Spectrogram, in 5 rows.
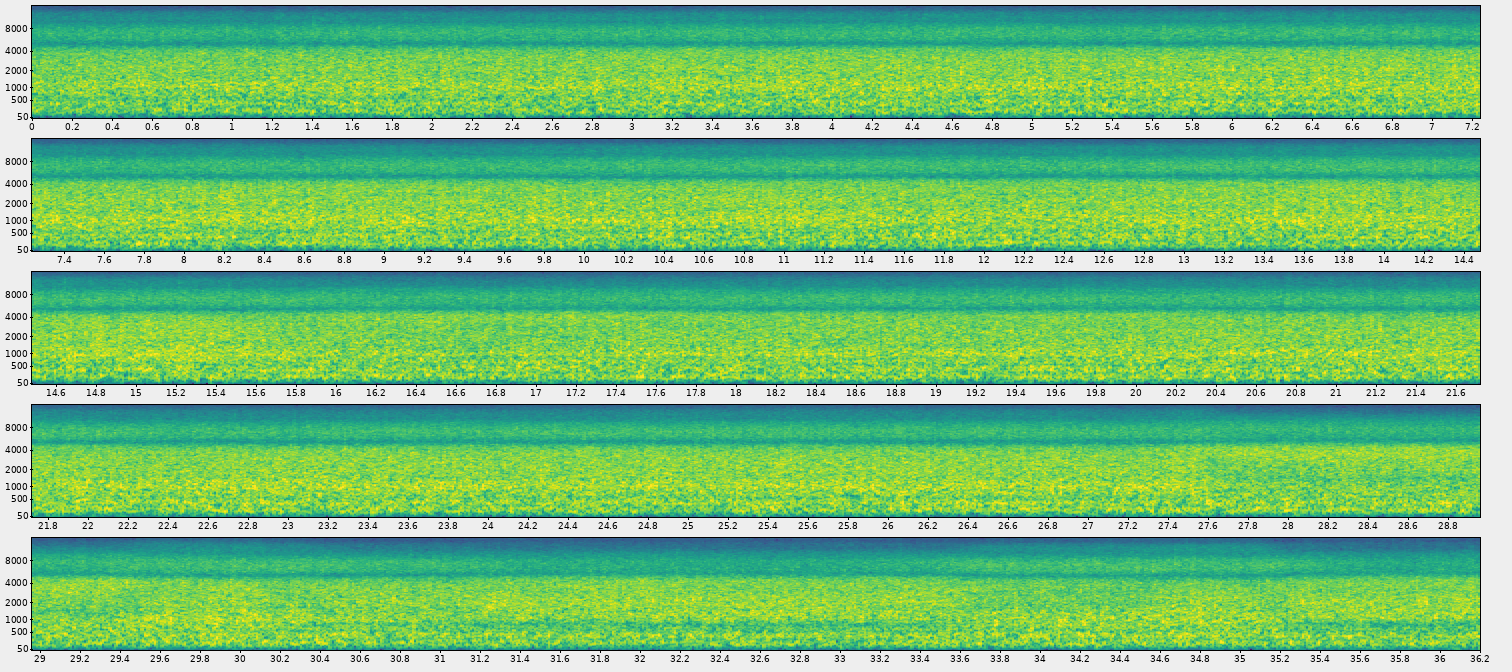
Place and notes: Sveio, Norwegen - Norway, Holsvik, water fall
The sound of a small water fall coming down the rocks here. Funny stereo effects by moving my head.
international sound scapes - topographic field recordings and social ambiences
20 July 2012, 17:30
